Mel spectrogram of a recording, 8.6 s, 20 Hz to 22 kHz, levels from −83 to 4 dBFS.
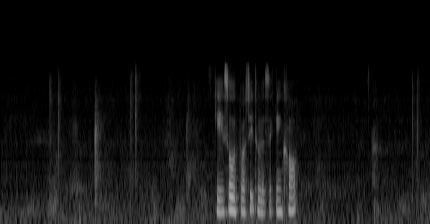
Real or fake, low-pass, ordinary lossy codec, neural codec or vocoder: fake; none; none; codec, 16 kHz, 0.7 kbps, FocalCodec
